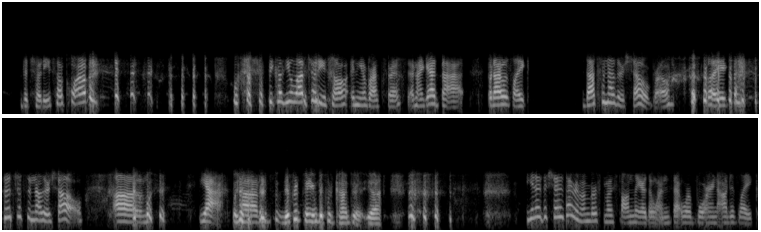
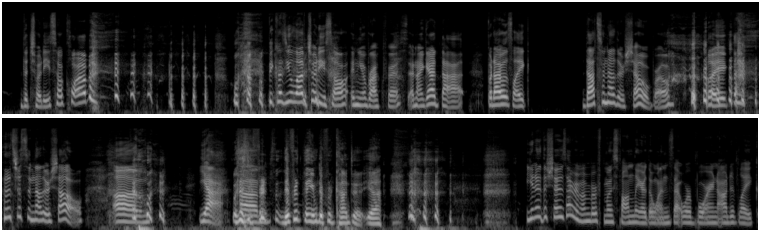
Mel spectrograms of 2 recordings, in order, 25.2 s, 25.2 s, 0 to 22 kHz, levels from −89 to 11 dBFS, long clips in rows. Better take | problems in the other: second | phone-call audio; poor line

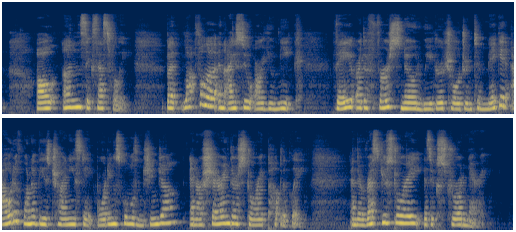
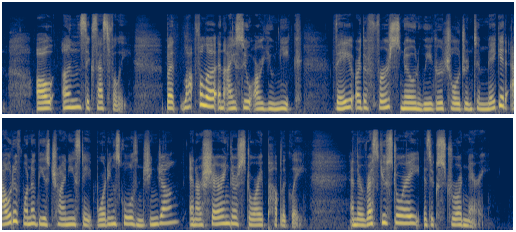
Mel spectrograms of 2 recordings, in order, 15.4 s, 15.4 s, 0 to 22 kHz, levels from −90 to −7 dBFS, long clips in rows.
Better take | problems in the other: second | room echo; slight; dies away in 0.3 s // off-mic speech; far

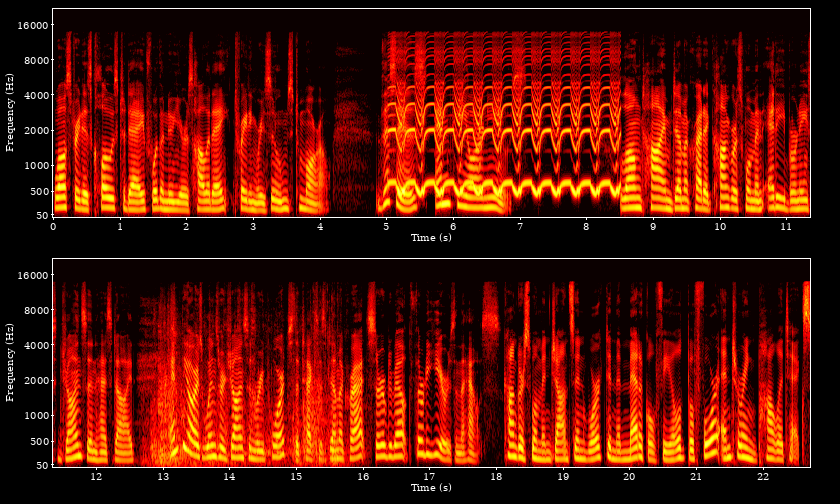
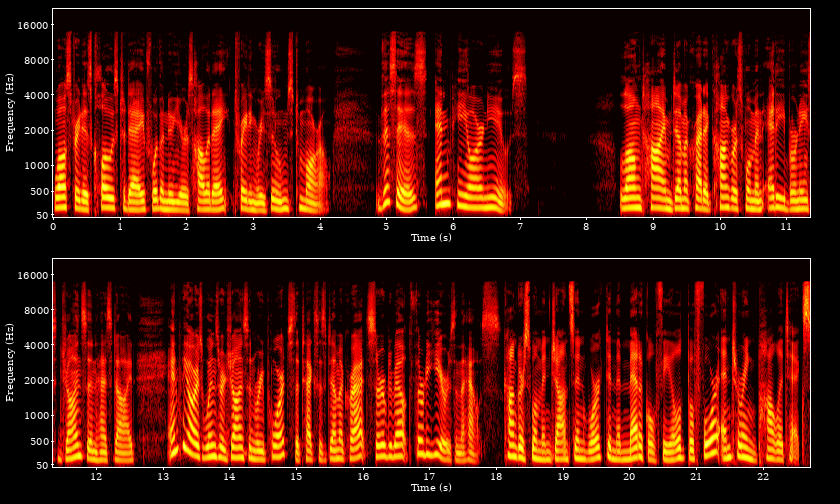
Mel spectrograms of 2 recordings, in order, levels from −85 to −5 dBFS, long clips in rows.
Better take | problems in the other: second | siren; loud; from 5 to 8.5 s; peak 5 dB above the speech // door banging; noticeable; from 13 to 16 s; peak 7 dB below the speech

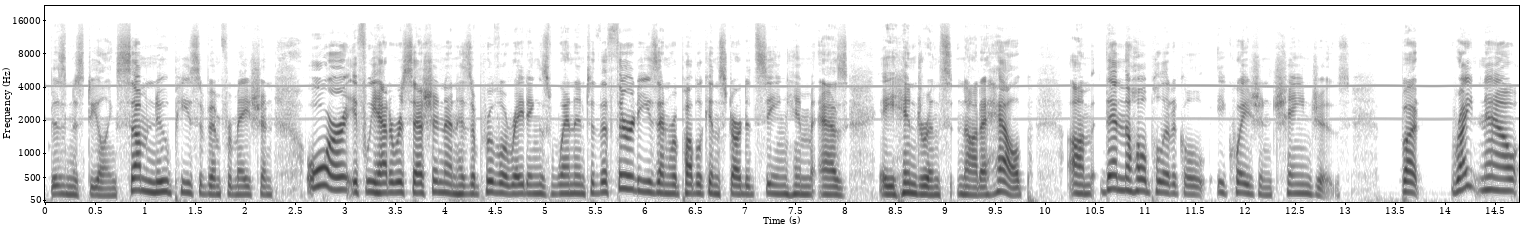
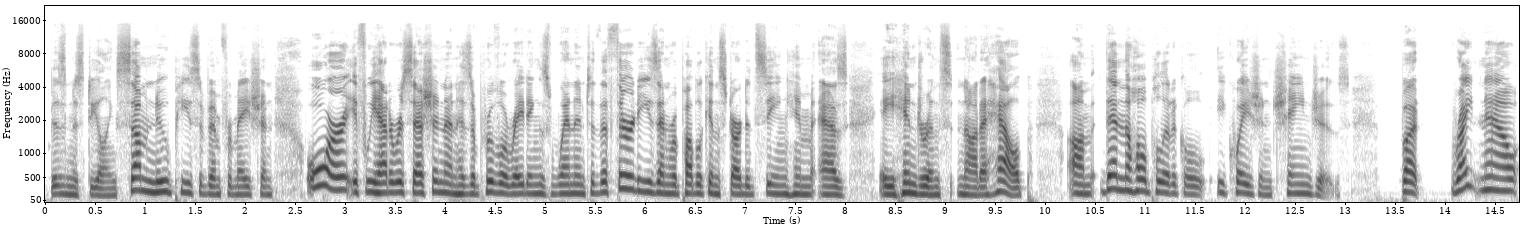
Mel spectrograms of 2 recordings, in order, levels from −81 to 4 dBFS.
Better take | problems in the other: second | high-pitched whine; faint; throughout; 4 kHz, 25 dB below the speech

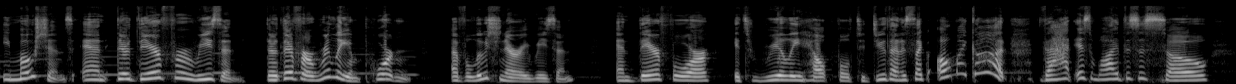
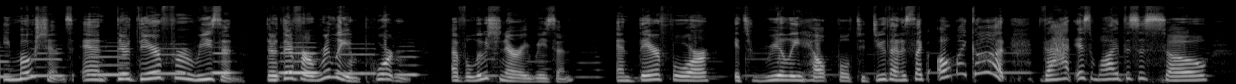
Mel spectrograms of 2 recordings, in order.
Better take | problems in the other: first | background music; loud; throughout; 5 dB below the speech; faint in the first

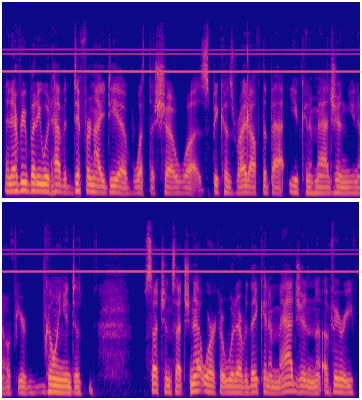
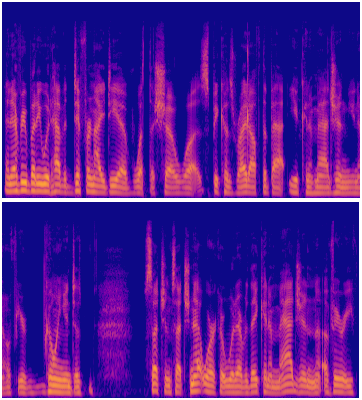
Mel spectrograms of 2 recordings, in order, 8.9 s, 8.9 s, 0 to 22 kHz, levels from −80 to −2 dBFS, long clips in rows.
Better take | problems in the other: second | high-pitched whine; loud; throughout; 5 kHz, 6 dB below the speech

